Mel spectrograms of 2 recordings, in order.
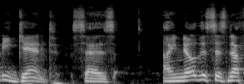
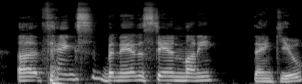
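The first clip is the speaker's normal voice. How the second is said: normal talking voice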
